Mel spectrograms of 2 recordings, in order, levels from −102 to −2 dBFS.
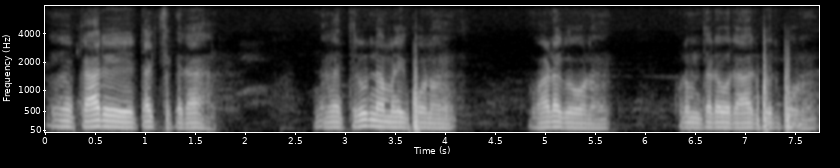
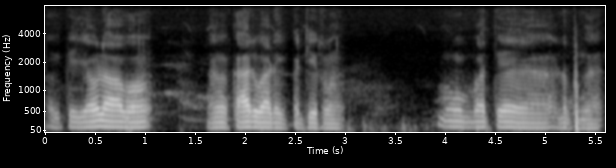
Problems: none marked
